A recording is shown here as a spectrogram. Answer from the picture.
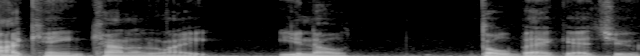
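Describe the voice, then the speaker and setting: A man with a Southern US accent and a very deep, low pitch. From Mississippi. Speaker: music executive and promoter. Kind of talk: casual interview. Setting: studio.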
